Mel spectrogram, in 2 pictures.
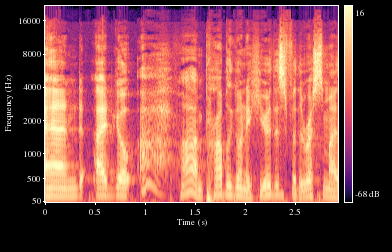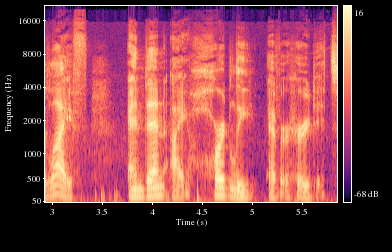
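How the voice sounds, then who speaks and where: A man speaks with a fairly high pitch and ordinary pitch variation. His pace is moderate. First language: Hebrew. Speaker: podcast co-host. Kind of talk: casual chat.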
